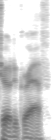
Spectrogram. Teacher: You start with PH photograph. Stress is on the first syllable.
